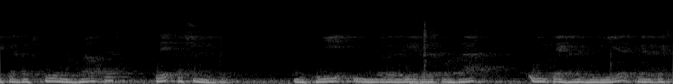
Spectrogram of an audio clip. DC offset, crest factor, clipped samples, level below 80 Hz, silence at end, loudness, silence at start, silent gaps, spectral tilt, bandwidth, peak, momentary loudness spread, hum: under 0.1%; 10 dB; under 0.1%; -52 dBFS; 0 s; -36 LUFS; 0 s; none; -9 dB/octave; 7 kHz; -24 dBFS; 10 LU; none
